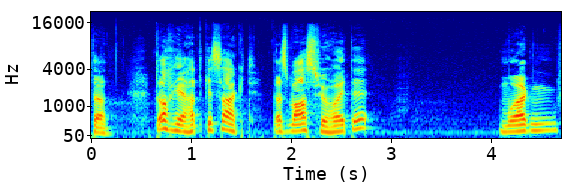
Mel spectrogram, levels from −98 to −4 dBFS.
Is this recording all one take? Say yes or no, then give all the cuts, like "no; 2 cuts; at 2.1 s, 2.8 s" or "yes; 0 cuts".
yes; 0 cuts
